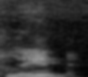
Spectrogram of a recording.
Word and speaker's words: Lead: That's how it's pronounced, by the way, I believe. Yeah, lead.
